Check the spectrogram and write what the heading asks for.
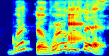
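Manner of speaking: high, loud startled question; surprised. Real, not acted. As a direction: react suddenly to something odd. Startled by something on screen.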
